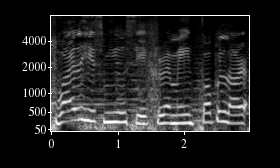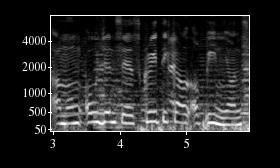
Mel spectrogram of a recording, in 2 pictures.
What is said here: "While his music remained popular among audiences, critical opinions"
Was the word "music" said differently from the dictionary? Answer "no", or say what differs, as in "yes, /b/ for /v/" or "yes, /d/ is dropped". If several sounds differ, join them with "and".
yes, /s/ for /z/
